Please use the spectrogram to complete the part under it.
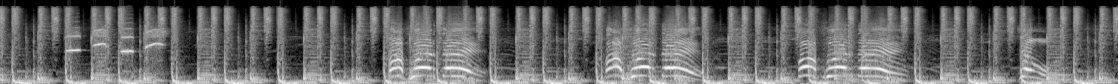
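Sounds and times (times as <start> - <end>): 
loud thumping dance music: 0.0 - 11.1
lively crowd whistling at a party event: 0.6 - 1.8.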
